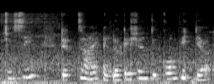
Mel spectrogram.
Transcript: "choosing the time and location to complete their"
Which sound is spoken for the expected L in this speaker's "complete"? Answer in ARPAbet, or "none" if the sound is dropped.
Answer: none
